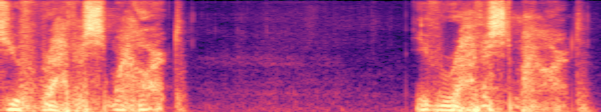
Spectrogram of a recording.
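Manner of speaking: low, hushed, slow words of love; soft, reverent near-whisper; tender declaration. Retold or imitated. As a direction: murmur it intimately, as God to a beloved. Voices God speaking tenderly to him.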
